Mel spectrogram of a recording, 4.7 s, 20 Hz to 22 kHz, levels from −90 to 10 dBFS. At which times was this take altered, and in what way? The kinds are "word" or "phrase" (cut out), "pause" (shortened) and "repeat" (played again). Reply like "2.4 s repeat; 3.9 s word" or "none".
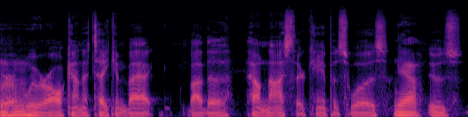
2.4 s pause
